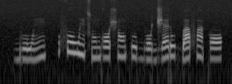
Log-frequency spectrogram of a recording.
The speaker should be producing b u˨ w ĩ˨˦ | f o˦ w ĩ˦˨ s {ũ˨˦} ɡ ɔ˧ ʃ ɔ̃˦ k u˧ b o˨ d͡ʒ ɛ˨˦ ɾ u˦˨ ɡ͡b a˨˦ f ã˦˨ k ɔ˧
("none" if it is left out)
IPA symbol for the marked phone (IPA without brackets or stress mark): ũ˨˦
